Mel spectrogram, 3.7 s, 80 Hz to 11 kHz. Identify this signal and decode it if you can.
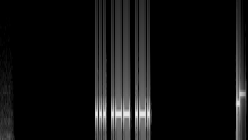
Morse code, heard as a keyed tone, about 40 wpm, 700 Hz. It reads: SWR
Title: Top 180 QSO Elements 40wpm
